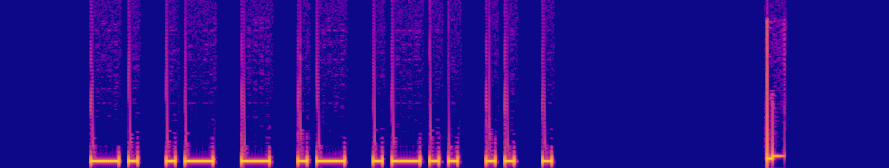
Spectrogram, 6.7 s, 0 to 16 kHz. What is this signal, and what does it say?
Morse code, heard as a keyed tone, about 17 wpm, 700 Hz. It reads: NATALIE
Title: USA Common Names - 17wpm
